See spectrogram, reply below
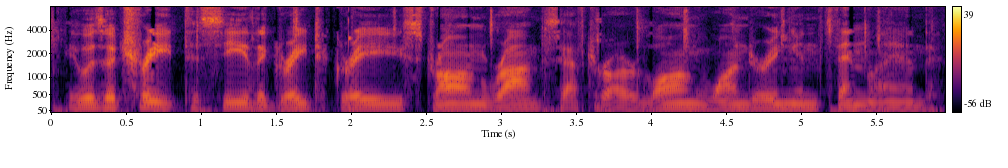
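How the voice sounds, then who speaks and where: A man reading a literary travel tale aloud in a theatrical, expressive way with deliberate phrasing. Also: mid-range voice. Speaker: audiobook reader, storyteller. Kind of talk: dramatic literary narration of a Victorian travel memoir.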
